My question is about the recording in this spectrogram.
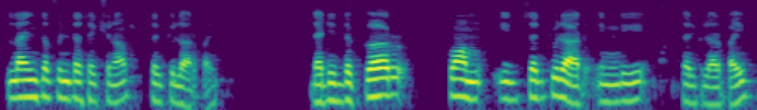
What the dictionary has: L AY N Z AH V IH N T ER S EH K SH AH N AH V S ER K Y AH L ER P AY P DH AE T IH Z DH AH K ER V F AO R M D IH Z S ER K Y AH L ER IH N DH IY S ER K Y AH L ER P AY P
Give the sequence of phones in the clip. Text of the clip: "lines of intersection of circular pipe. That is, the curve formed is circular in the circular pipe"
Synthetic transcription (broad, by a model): L AY N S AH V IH N T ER S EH K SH AH N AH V S ER K Y AH L ER P AY P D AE T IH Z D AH K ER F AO R M IH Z S ER K Y AH L ER IH N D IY S ER K Y AH L ER P AY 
